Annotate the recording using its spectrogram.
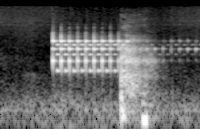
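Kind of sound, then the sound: signal or alarm, timer alarm going off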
